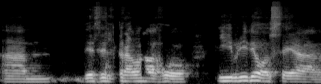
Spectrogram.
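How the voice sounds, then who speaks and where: A man with a Portuguese accent and a fairly high pitch, with fairly even intonation. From Portugal. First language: Portuguese (speaking Spanish). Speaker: cloud customer engineer. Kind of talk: webinar presentation. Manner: hesitant, with fillers.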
